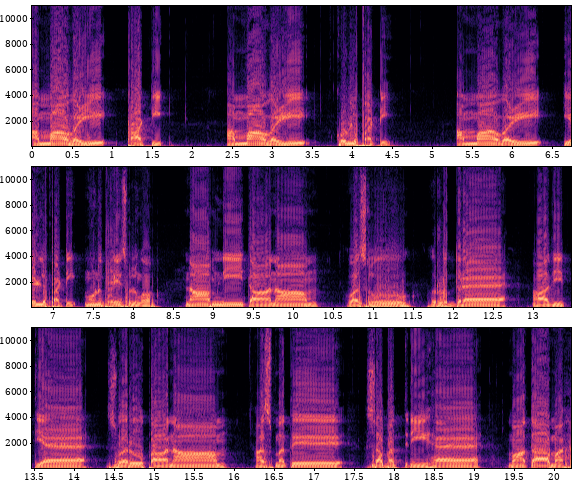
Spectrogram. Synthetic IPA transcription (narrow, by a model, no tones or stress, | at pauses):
ɐmːaːʋɐɻipaːʈːi | ɐmːaːʋɐɻikɔɭːɯpaːʈːi | ɐmːaːʋɐɻi | eːɭːɯpaːʈːimuːɳɯpeːɾjesɔlːɯŋɡõ̰ː | naːmniːt̪aːnaːm | ʋɐsu | ɾʊd̪ɾɐ | aːd̪it̪jɐ | sʋɐɾuːpaːnaːmɐsmɐt̪ɯ | sɐbɐt̪niːɦɐ | maːt̪aːmɐɣɐ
